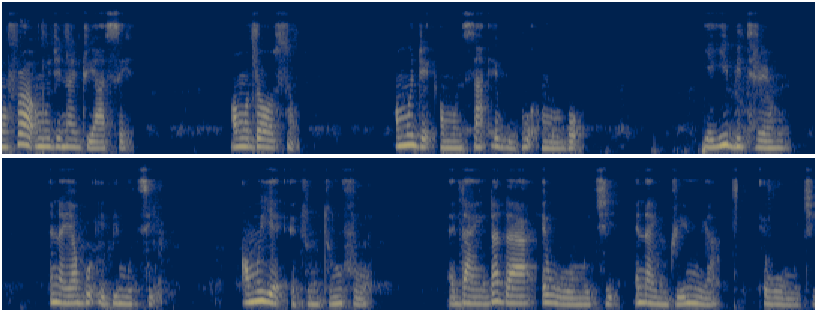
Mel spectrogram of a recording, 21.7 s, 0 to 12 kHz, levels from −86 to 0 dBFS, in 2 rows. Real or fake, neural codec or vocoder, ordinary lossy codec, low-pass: real; none; Opus, 24 kbps; 7.2 kHz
